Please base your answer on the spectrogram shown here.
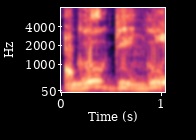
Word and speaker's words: Ngugi: Ngugi. Yes. Gotta get that pronunciation.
